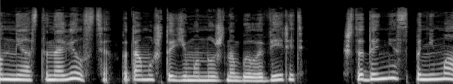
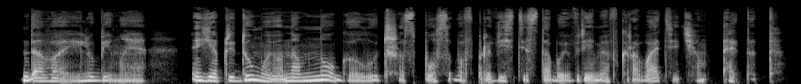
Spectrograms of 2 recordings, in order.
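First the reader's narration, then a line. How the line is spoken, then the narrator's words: Low voice. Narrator (Russian): продолжал он низким голосом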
